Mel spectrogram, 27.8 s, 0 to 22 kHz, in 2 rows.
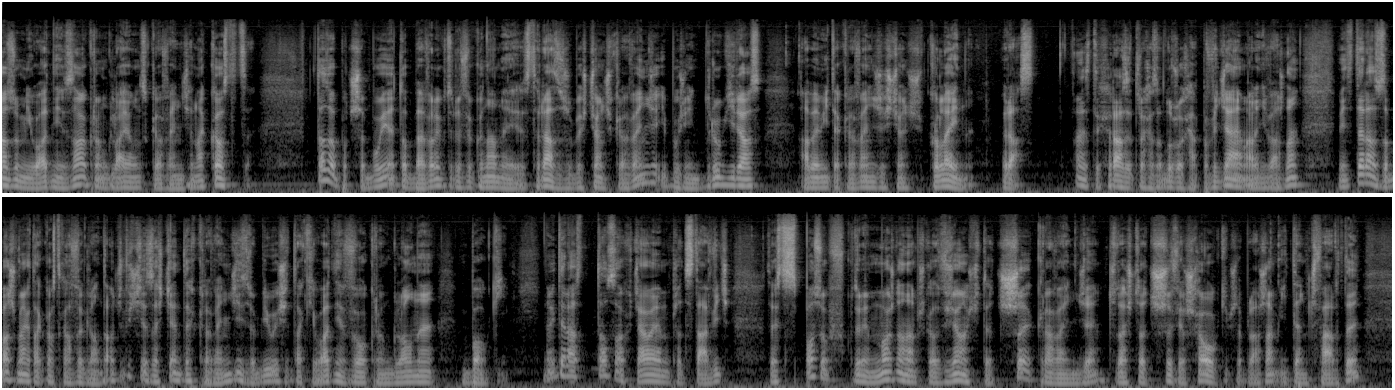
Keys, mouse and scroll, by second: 15.5 middle click, 21.2 middle click, 23.3-24.8 drag, 26.5 middle click.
